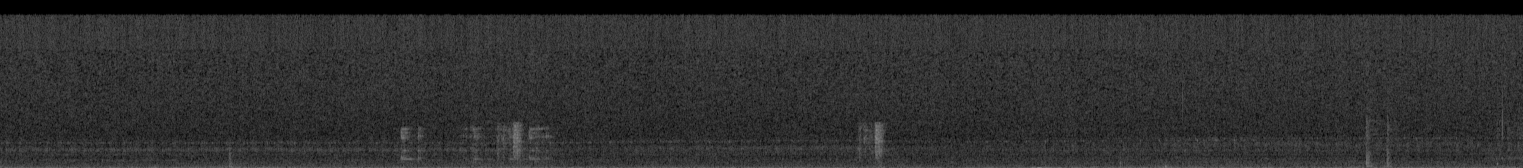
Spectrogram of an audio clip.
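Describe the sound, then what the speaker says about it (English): A Pennsylvania Railroad Baldwin Centipede diesel locomotive in Train Simulator Classic, a steady low engine drone and broad rumble throughout, with a few faint metallic clanks and one brief louder knock partway through. "there's a lot of fun sounds to this locomotive that a lot of other ones just outright miss."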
